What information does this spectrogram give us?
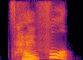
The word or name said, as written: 财富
